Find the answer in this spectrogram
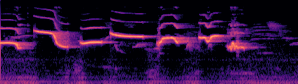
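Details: Oriental magpie-robin giving a loud, varied fighting song meant to provoke other magpie-robins into singing: a run of clear whistled phrases, some rising, some sliding down, with buzzy notes mixed in, ending abruptly.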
